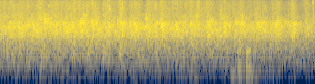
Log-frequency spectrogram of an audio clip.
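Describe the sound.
Audience applause welcomes a speaker at a Human Rights Watch event, with loud, dense, steady clapping that fills the whole stretch without a break.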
